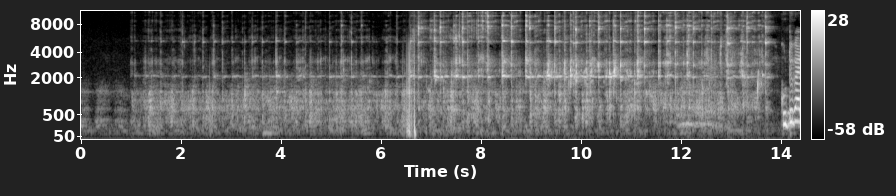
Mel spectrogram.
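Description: Metal spoon stirring a powder into water in a drinking glass, clinking quickly and repeatedly against the glass. A single knock comes about halfway through, and the clinking is louder after it.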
